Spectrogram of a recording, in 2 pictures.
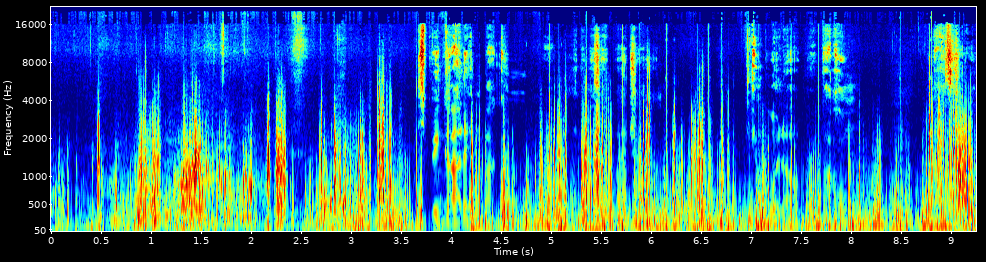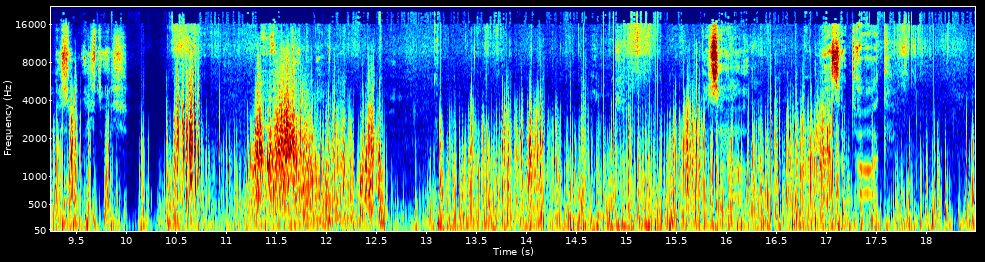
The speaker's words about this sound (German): Es ist das Plätschern des Kaspischen Meeres, das wir hier hören.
